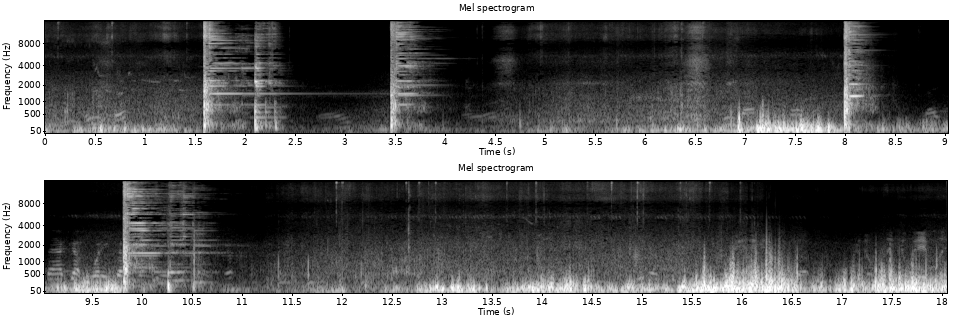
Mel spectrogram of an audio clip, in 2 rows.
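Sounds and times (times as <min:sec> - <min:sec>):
wind rumble on microphone: 0:00.0 - 0:01.6, 0:05.0 - 0:10.0, 0:10.8 - 0:18.0
metallic clang of steel targets: 0:01.6 - 0:02.7, 0:03.4 - 0:04.1, 0:08.0 - 0:08.4, 0:09.8 - 0:10.9.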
